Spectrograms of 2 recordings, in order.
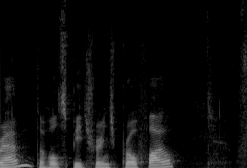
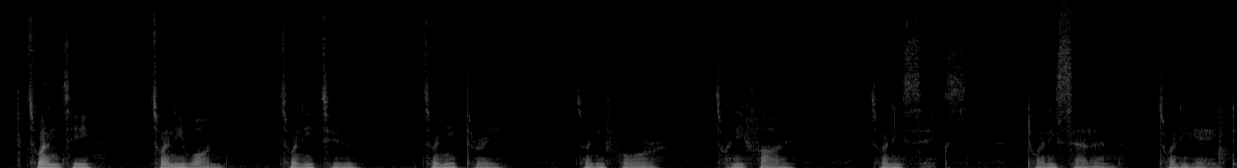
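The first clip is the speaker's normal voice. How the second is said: soft speaking voice, much quieter and lower; 4 semitones lower, 11 dB quieter than usual. Recording a soft speaking voice sample by counting numbers: soft speaking voice. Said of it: "we've recorded our soft speaking voice".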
